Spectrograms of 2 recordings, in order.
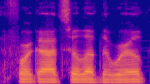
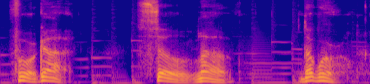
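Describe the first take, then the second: First: It is said smoothly without dramatic pauses. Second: It is said with Captain Kirk-style halting pauses.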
